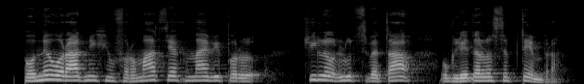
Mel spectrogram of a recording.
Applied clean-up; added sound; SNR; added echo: none; none; none; none.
